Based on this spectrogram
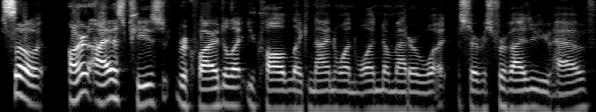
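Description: A man talks at a moderate pace and medium pitch with ordinary pitch variation in an ordinary speaking voice. The recording is very clean, with a silent background. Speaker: podcast co-host. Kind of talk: casual chat.

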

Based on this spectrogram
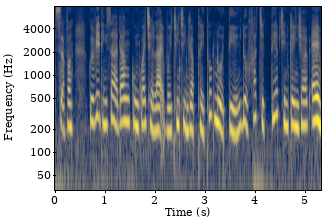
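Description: A very fast woman's voice with a dark, mellow tone and fairly high pitch, ordinary pitch variation, dry and close with no echo, in a very clean recording over a silent background. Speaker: radio host. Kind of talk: radio talk show. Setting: studio. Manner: formal.

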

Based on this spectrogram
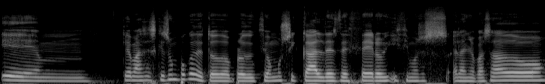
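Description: A woman speaks with a plain, everyday voice. Her pace is moderate and her intonation fairly even. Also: fairly low pitch for a woman. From Catalonia (Moncada). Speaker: singer-songwriter and producer. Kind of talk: casual interview chat.

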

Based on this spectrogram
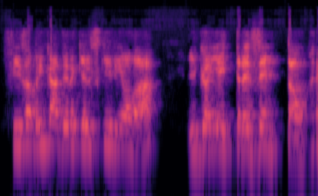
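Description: The pace is fairly slow. A man speaks at a high pitch. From Goiás, Brazil (Goiânia). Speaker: stand-up comedian and accordion player. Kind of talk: casual chat.

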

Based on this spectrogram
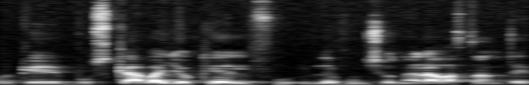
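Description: A man speaks with a dark, mellow tone. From Mexico City. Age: 30s. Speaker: insurance and investment advisor. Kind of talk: casual interview.

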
